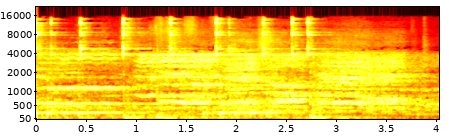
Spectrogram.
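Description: Mixed choir singing, accompanied by sharp rhythmic percussion hits a few times a second. The percussion stops about three seconds in, and the singing fades near the end.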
